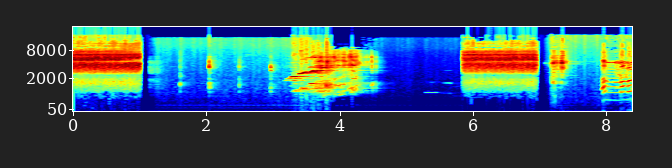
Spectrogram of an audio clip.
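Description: About a second of loud TV static hiss used as a glitch transition, then a short, high sliding squeal from a cartoon character. A second burst of the same static follows about six seconds in.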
